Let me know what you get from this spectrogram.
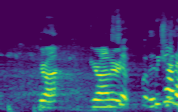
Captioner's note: laughter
